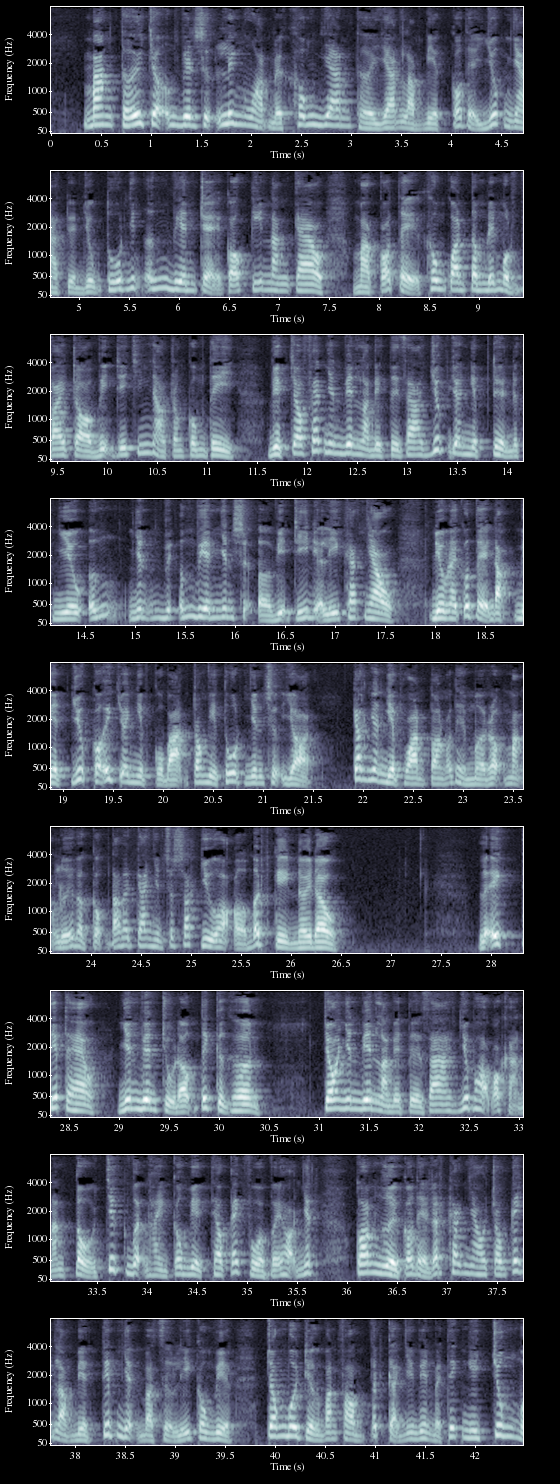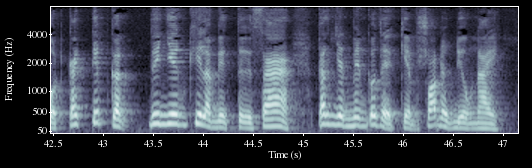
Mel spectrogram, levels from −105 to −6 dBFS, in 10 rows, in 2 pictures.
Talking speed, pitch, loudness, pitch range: 265 wpm, 175 Hz, -23 LUFS, 150-210 Hz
